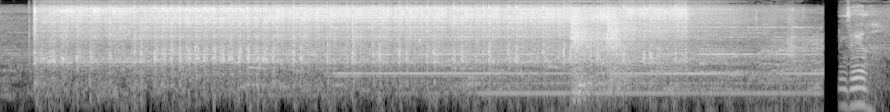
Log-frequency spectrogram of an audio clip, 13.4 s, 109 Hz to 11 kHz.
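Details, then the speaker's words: 2014 Ford EcoSport with hard starting and overheating, radiator already replaced: the starter cranks unevenly at about 2.5 beats a second without firing. Compression reads 100, 100, 100 and 80 (cylinder 4), with water in cylinder 3; head gasket or head suspected. "I check the compression. For number 1, 100. Number 2, 100. Number 3, 100. Number 4, 80."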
